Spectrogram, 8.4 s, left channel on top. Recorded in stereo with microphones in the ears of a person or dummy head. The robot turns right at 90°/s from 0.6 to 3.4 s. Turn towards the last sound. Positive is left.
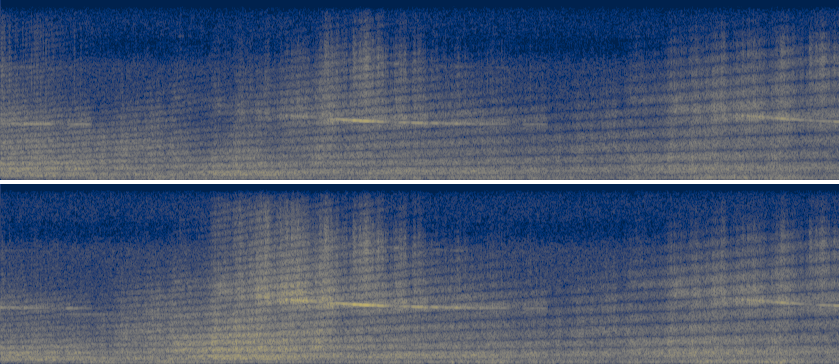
turn(degrees=10)  # may be behind; listen again after turning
